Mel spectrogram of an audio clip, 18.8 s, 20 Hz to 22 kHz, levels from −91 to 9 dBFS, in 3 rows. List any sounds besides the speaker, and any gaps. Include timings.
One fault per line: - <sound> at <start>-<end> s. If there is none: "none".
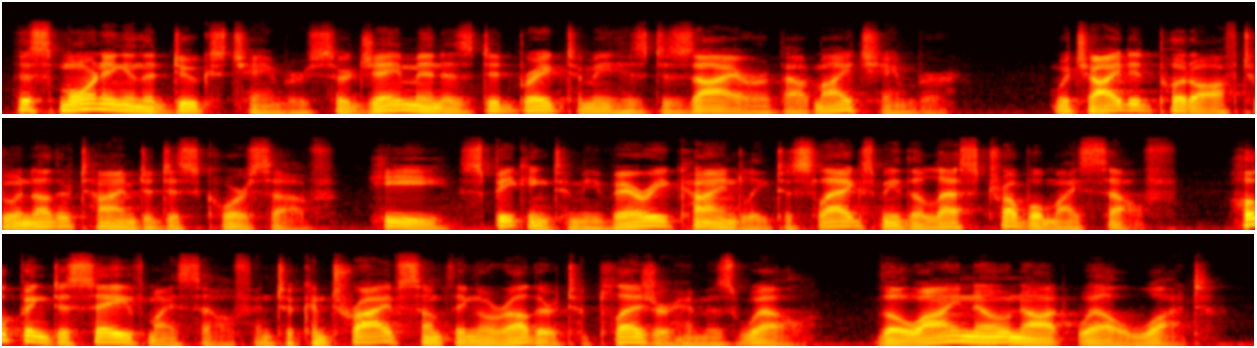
none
